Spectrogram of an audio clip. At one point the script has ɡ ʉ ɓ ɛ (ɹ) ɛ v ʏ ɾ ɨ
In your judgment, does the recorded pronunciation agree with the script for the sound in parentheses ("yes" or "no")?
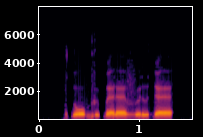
no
